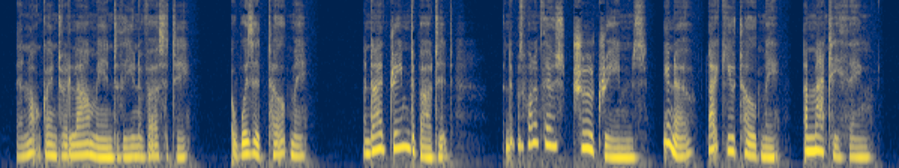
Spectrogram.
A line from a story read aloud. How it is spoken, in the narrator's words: Esk said in a low voice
